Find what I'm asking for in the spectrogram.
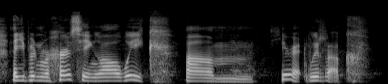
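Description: A woman with an American accent speaks at a fairly slow pace and medium pitch. She has an ordinary speaking voice with ordinary pitch variation. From Philadelphia, US. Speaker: podcast host. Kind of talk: casual interview; scripted outro. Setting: studio.

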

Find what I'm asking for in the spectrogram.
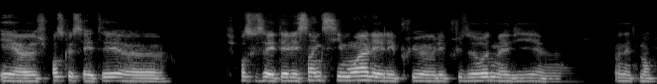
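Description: At a moderate pace, a woman speaks in a very deep, low pitch with monotone, flat intonation. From France. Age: 20s. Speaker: job seeker, former expat. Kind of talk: interview. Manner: hesitant, many fillers.

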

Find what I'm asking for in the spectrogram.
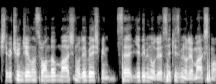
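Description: An unremarkable speaking voice from a man, medium in pitch and moderate in pace, on a very clean recording with a silent background. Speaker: crypto YouTuber. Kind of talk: casual chat. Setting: call.

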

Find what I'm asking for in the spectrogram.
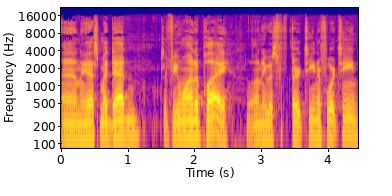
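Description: With an American accent, this man talks in a dark, mellow tone. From Warwick, New York. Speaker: country musician. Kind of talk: casual chat.

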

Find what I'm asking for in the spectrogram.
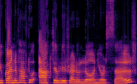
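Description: The background is quiet. A woman speaks with a fairly high pitch and fairly even intonation. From India. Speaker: podcast host. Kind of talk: podcast interview.

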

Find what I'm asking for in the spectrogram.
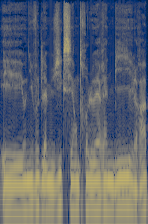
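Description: Fairly low in pitch, a man speaks at a moderate pace in a dark, mellow tone. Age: 20s. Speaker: podcast co-host. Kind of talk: casual chat. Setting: hotel room.

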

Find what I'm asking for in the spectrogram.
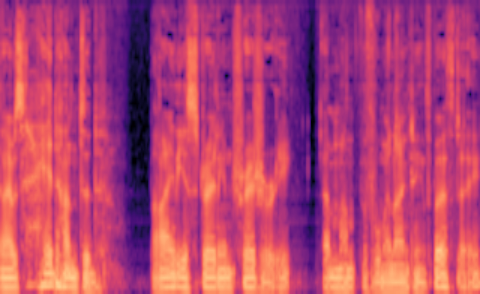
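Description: A man's very deep, low voice, dark and mellow with vocal fry, at a fairly quick pace with ordinary pitch variation, in a dry, close recording with no echo. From Australia. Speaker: fintech founder. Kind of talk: interview.

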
